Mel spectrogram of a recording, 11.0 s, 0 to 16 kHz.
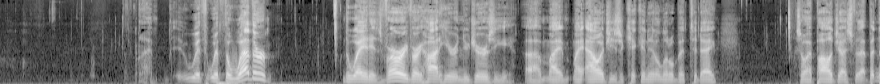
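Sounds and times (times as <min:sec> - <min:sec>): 
person sipping and swallowing water: 0:00.6 - 0:04.3
speech: 0:01.9 - 0:03.5, 0:04.3 - 0:09.2, 0:10.0 - 0:10.9.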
